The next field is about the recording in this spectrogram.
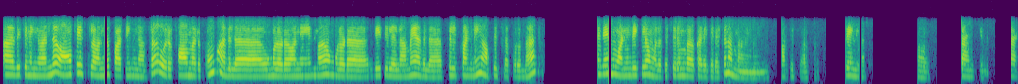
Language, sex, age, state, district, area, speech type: Tamil, female, 30-45, Tamil Nadu, Pudukkottai, rural, conversation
